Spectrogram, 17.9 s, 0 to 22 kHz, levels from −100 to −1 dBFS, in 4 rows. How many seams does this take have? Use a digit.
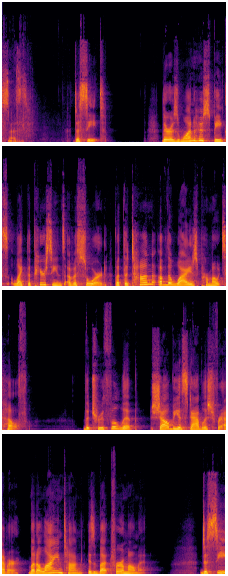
2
